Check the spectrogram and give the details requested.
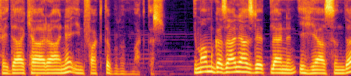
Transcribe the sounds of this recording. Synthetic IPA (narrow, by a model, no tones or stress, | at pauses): fed̪aːcʰaːɾaːnɛinfakt̪ʰabulˠunmakt̪ʰɯɾ̥ | imamɡazaːlʲihazɾɛt̪lʲeɾininiɦjaːsɯnd̪a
